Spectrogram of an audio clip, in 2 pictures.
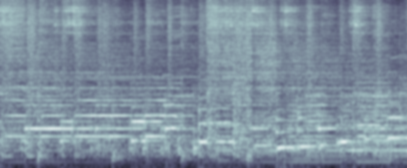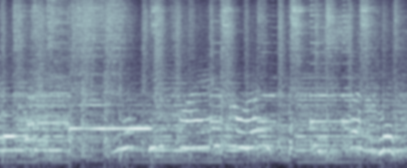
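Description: Live acoustic band music: a strummed guitar and hand percussion keep a quick rhythm under long held melody notes, with no words sung.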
